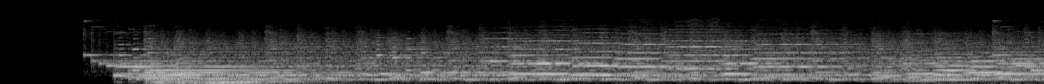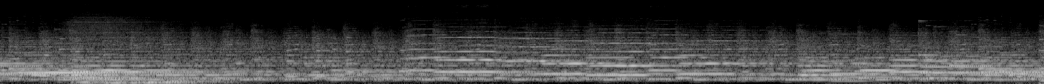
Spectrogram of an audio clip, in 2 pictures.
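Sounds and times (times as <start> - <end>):
playful magical cartoon film score music: 0.9 - 20.8.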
